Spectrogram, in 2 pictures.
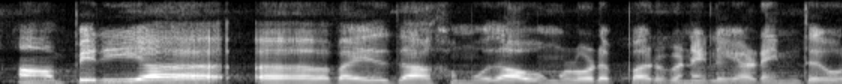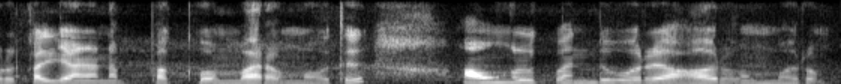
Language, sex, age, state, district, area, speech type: Tamil, female, 18-30, Tamil Nadu, Perambalur, rural, spontaneous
